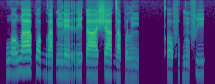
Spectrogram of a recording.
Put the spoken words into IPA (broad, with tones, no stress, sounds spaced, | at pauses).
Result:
w ɔ˨˦ w aː˦ p ɔ˦˨ ɡʷ a˨ ɗ ĩ˨ ɾ e˨ r i˦ ɗ aː˦ ʃ aː˦ d a˨ p ʊ˨ l ĩ˨ | kʼ ɔ˨ f u˨ ɡ ũ˨ f i˦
